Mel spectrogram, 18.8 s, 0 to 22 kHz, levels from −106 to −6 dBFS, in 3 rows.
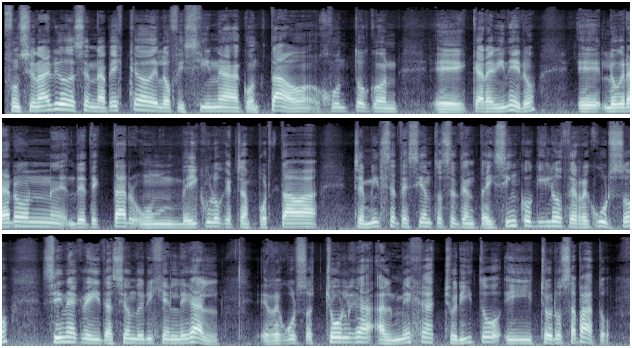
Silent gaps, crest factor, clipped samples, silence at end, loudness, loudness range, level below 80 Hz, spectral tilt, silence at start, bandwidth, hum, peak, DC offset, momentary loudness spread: none; 16 dB; under 0.1%; 0.2 s; -22 LUFS; 2 LU; -50 dBFS; -5 dB/octave; 0 s; 19.5 kHz; none; -6 dBFS; under 0.1%; 7 LU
